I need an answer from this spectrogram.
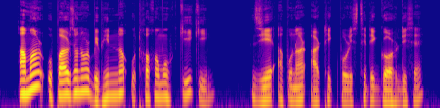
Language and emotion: Assamese, sad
